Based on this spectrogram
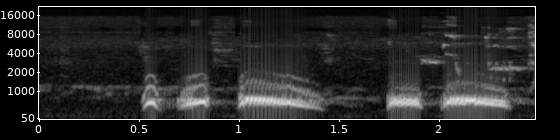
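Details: Spotted dove used to lure birds into a trap, giving two soft cooing phrases: a couple of clipped coos then a long, gently descending coo, with faint high chirps at the end.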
